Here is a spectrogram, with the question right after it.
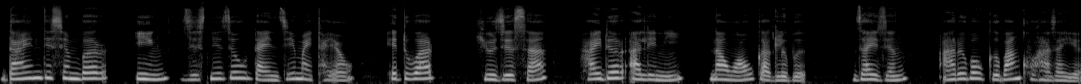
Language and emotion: Bodo, neutral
